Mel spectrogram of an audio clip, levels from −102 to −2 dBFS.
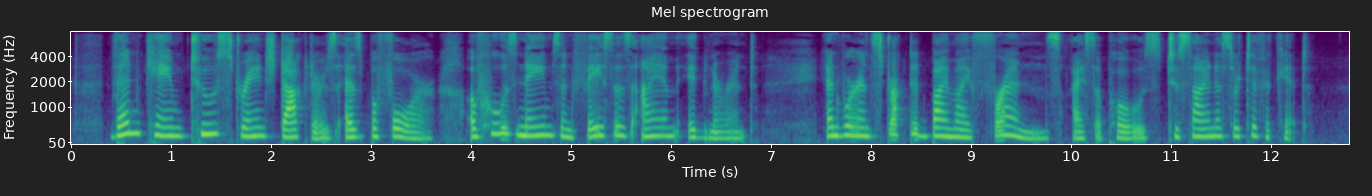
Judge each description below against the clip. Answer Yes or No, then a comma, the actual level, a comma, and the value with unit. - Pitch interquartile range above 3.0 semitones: Yes, average, 4.3 semitones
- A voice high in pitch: Yes, high, 215 Hz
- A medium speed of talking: No, slow, 125 wpm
